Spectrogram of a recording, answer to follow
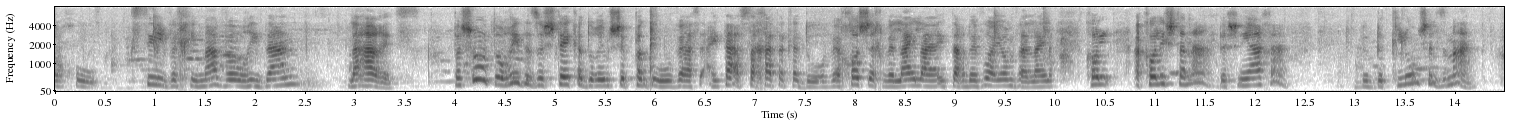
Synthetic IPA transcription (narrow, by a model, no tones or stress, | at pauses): ʁχuksilveχimaveo̞ʁidan | laʔaʁet͡s | paʃuto̞ʁidezeʃtejkaduʁimʃe̞paɡuveaajtaːsaχathakaduʁveaχo̞ʃe̞χvelajlaitaʁbe̞vuajo̞mvealajlako̞lako̞lhiʃtanabeʃniaːχat | bebeklumʃelzman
